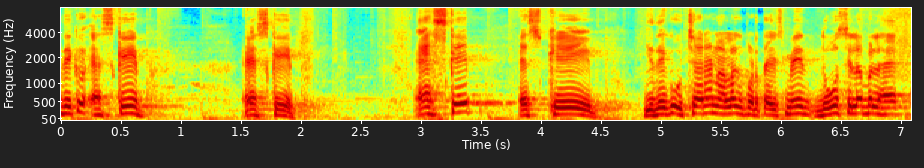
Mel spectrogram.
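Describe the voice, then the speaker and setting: A man teaching English grammar in Hindi, explaining words slowly and reading out English example sentences. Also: on the high side, a little mellow. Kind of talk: online spoken-English lesson in Hindi.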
